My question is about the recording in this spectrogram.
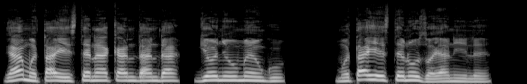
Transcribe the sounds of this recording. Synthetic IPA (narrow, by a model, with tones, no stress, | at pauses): ɡa˦mʊ˨ta˦ɣɪ˨˦s̬i̥˦te˦na˦ka˦n̩˦da˦n̩˦da˦ɡɪ˦o˦ɲe˦u˦me˦ŋ̩˦ɡʷu˦ | mʊ˨ta˦ɣɪ˦s̬i̥˦te˦nʊ˦zɔ˨ja˦niː˦le˦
